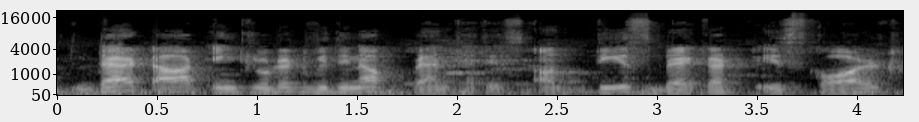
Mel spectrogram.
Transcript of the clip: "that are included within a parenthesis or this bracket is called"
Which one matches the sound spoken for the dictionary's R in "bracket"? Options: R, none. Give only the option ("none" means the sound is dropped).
none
